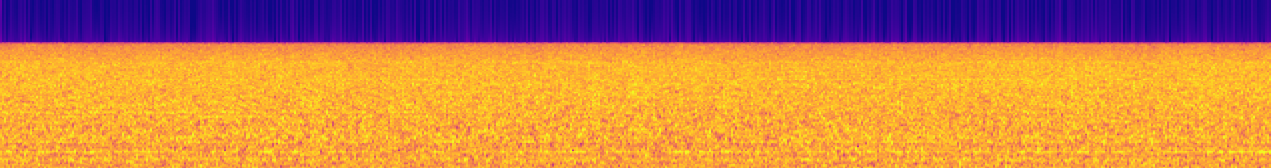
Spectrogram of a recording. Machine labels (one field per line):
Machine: fan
